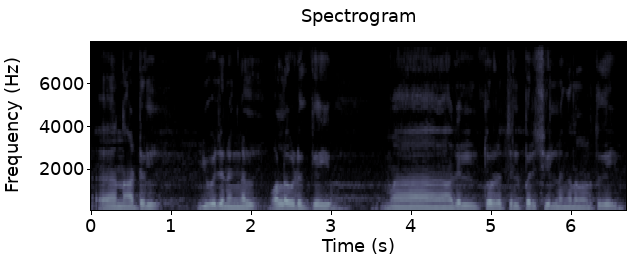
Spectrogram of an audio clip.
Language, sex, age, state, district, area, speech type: Malayalam, male, 45-60, Kerala, Alappuzha, rural, spontaneous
